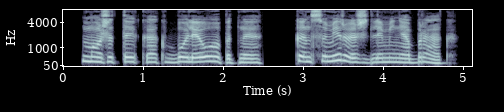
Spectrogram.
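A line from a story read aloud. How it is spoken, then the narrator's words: Timid. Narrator (Russian): робко произнесла Валерия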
